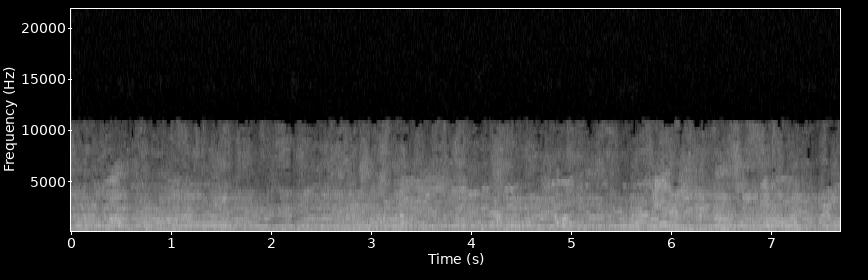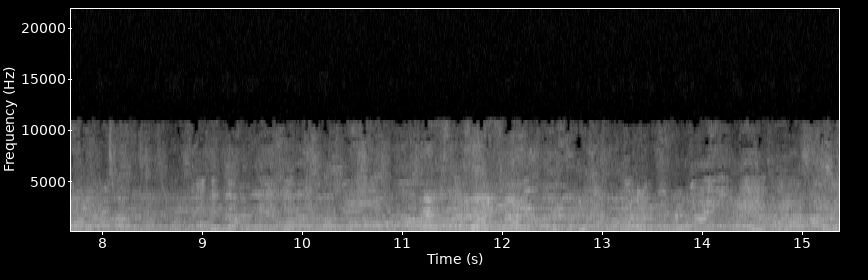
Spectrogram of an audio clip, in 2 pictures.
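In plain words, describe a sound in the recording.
A crowd of men and women chatter and talk over one another in a room.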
